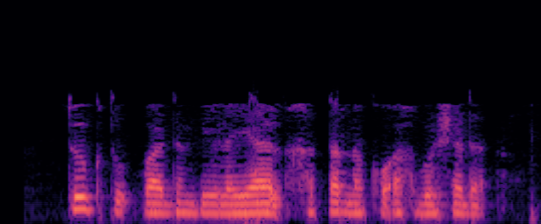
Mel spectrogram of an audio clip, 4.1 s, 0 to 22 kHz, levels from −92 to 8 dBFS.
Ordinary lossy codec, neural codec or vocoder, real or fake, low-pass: AAC, 16 kbps; autoencoder, 48 kHz, 128 numbers a frame, DAC-VAE, trained on Japanese speech; fake; 19.8 kHz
